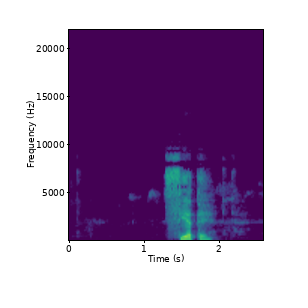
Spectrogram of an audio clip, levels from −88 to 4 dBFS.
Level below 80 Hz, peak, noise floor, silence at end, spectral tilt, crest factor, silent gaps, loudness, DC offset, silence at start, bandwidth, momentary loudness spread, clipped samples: -76 dBFS; -8 dBFS; -79 dBFS; 0.7 s; -3.5 dB/octave; 22 dB; none; -26 LUFS; under 0.1%; 1.3 s; 9.6 kHz; 20 LU; under 0.1%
